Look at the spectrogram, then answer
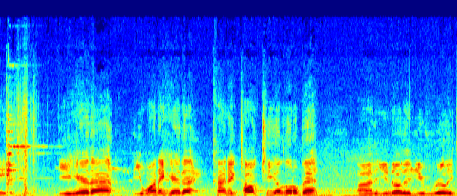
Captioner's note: metal grinding sound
